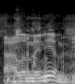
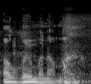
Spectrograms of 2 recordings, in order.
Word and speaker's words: aluminium: Aluminium. We spell it with an extra I. Right. What can I say? We say capillary and you say capillary. – He's saying aluminum.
